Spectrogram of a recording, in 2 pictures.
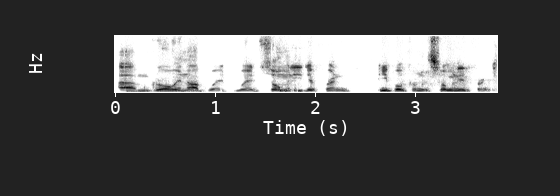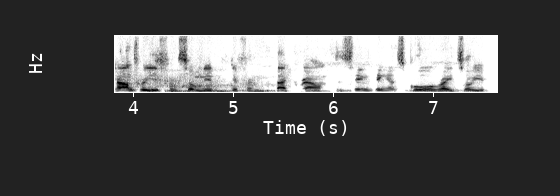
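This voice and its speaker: A man's voice: lowish voice, steady tone, fairly quick, few pauses, a little mellow, highs cut off, slight background noise. A man from Switzerland with a Swiss French accent, a cigar company founder in a casual podcast interview, thoughtful and repeating words as he searches for them.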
